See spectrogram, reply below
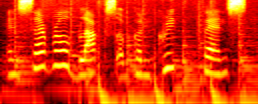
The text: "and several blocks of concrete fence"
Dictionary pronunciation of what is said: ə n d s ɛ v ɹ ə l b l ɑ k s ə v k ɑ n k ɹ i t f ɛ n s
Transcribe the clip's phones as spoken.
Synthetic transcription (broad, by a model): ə n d s ɛ v ɹ ə l b l ɑ k s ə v k ɑ n k ɹ i t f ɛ n s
